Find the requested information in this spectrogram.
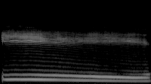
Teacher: your tongue is relatively front and high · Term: E vowel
